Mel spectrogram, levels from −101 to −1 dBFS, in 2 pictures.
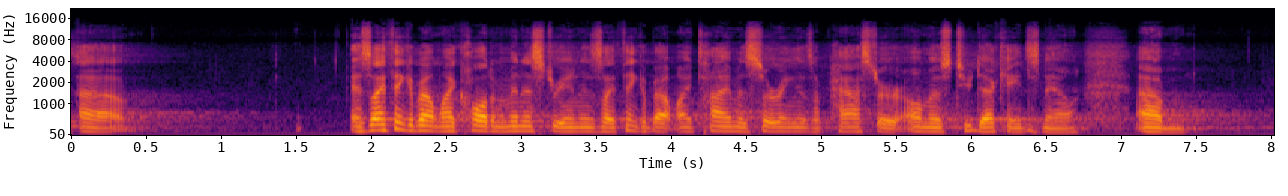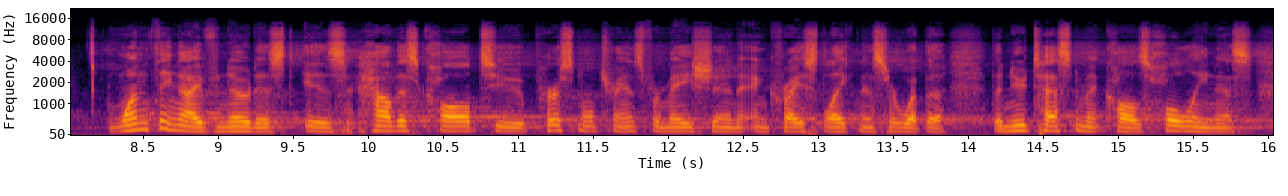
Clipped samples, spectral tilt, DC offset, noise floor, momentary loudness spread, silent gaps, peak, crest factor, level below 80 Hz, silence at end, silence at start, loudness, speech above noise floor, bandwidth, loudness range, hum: under 0.1%; -3.5 dB/octave; under 0.1%; -63 dBFS; 9 LU; none; -8 dBFS; 22 dB; -68 dBFS; 0 s; 0 s; -29 LUFS; 34 dB; 14.5 kHz; 3 LU; none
